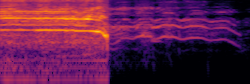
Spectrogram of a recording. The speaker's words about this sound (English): Would you like to hear her squeal? I would love to hear her.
